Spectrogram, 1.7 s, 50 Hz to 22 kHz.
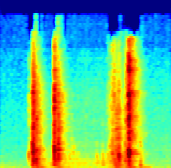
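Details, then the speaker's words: Akai GX-77 reel-to-reel deck after replacing a seized, stripped loading gear cam, tape threaded and play pressed: four crisp mechanical clunks as the deck loads and engages the tape, then runs; normal tape loading. "Put some tape on it, like that, and just to press this, it should load"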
